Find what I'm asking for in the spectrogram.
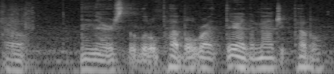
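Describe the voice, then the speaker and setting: A man reading a picture book aloud to young children as a teacher, pausing for simple explanatory asides. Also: fairly low pitch, steady tone, vocal fry, darkish tone, slight background noise, low-quality recording.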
